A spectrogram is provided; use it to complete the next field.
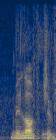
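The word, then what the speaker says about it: Milivojević: Milovic.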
